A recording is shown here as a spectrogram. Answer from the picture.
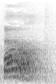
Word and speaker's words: парад: Итак, парад. Если мы будем говорить про транскрипцию, а именно про произношение данного слова по звукам, то на конце будет буква Т.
